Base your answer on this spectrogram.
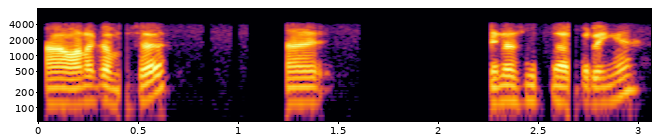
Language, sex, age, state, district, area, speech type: Tamil, male, 45-60, Tamil Nadu, Tenkasi, urban, conversation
